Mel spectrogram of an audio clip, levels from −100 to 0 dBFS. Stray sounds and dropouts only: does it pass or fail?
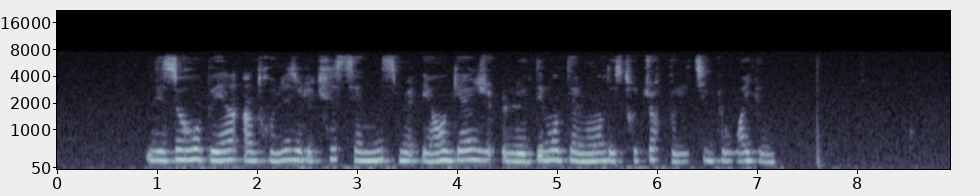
fail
